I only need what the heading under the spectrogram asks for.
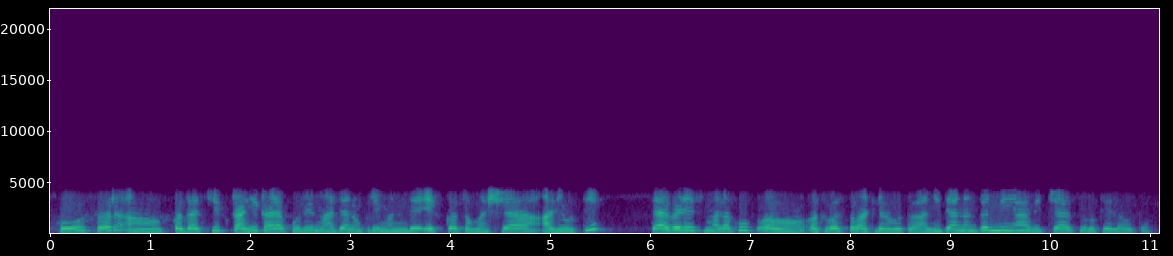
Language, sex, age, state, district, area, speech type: Marathi, female, 18-30, Maharashtra, Aurangabad, rural, conversation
